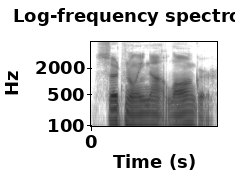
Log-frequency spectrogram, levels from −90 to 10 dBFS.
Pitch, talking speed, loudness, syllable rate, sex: 90 Hz, 145 wpm, -17 LUFS, 5.1 syllables/s, male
